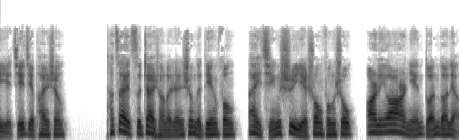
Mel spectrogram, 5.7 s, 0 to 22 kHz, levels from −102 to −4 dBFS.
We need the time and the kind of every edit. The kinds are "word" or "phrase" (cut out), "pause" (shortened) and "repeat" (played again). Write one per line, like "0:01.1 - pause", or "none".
0:03.0 - pause
0:04.5 - pause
